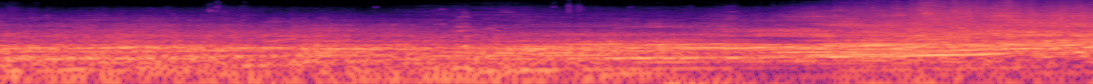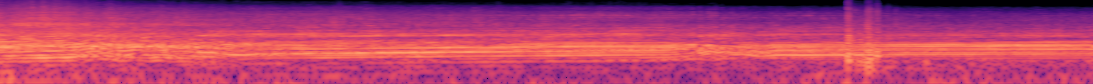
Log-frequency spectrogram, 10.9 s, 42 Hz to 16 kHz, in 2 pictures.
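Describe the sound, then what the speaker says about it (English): An S197 Mustang and a Mark IV Supra launch side by side in a drag race at a motorsports park, with a loud sustained engine roar that rises as both accelerate down the strip and crowd and track noise underneath. "S197 Mustang versus the Mark IV Supra."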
